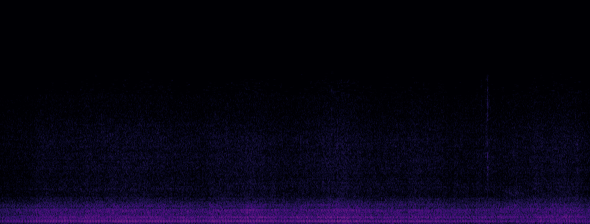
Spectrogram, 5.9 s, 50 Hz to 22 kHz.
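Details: Citroën 2CV running steadily at about 90 km/h after repair: even engine drone, no stutter or surging; problem was an air leak in a fuel hose starving the fuel pump.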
